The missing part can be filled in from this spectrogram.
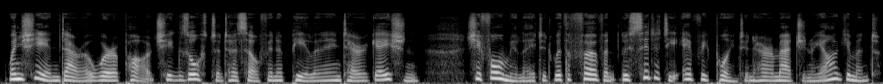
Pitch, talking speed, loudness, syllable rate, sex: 190 Hz, 170 wpm, -20 LUFS, 6.2 syllables/s, female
